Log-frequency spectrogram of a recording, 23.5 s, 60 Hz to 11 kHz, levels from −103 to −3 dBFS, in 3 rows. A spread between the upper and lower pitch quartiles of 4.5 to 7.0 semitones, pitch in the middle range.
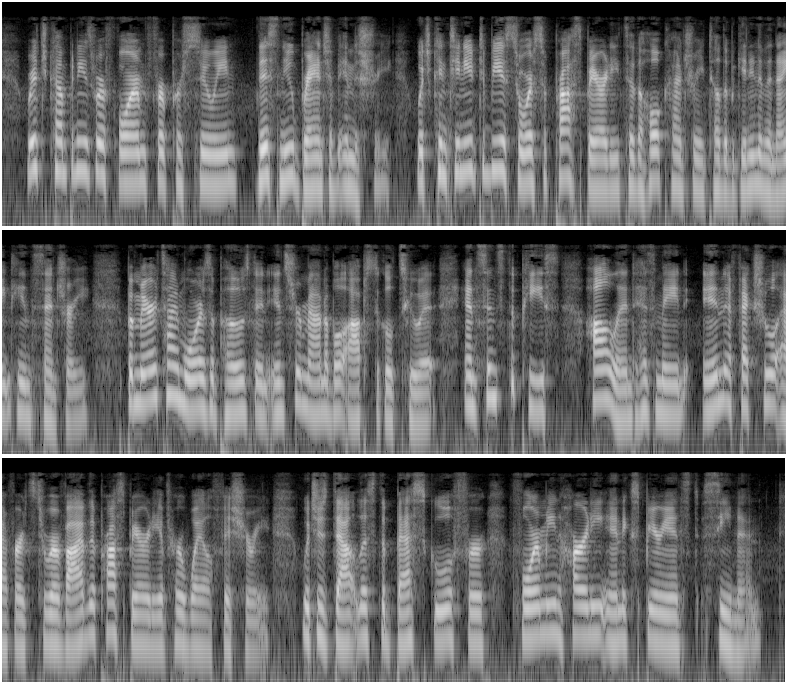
No: average, 3.6 semitones; medium, 160 Hz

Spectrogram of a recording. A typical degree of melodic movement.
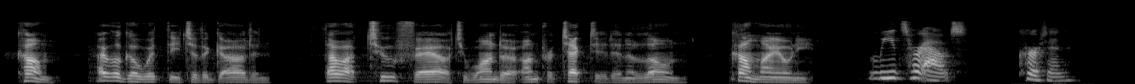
No: wide, 8.5 semitones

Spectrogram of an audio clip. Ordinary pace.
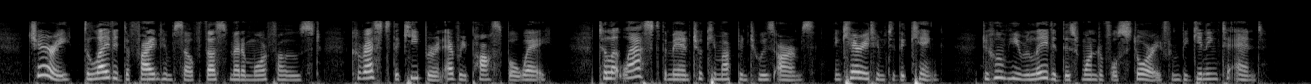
Yes: average, 190 wpm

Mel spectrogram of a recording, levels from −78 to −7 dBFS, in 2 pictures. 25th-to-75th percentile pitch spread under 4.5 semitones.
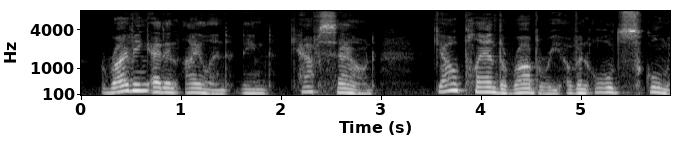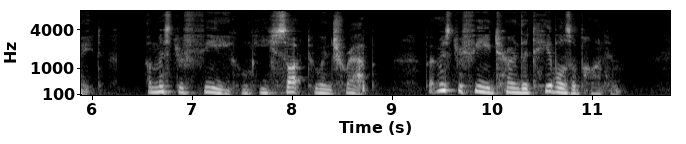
No: average, 4.8 semitones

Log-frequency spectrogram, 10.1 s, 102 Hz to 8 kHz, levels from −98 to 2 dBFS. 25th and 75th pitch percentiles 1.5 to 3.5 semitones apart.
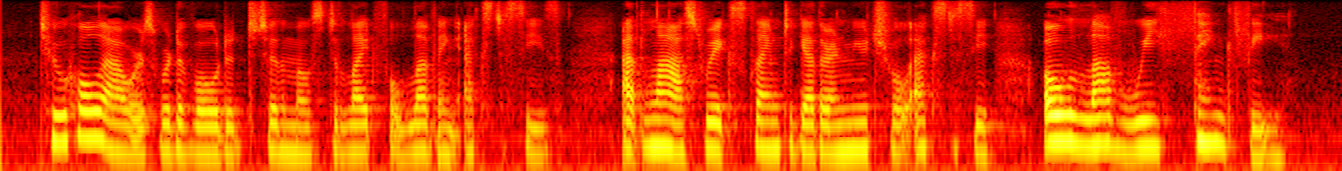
Yes: narrow, 2.5 semitones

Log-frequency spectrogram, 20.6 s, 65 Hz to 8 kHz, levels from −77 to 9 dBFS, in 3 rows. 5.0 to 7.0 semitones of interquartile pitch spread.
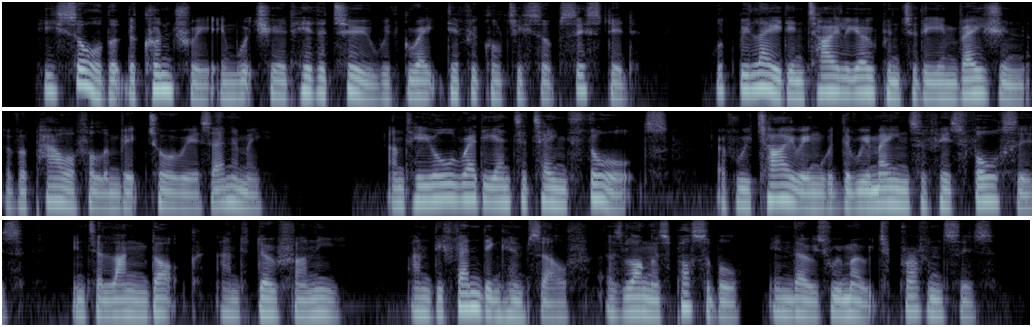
No: average, 3.8 semitones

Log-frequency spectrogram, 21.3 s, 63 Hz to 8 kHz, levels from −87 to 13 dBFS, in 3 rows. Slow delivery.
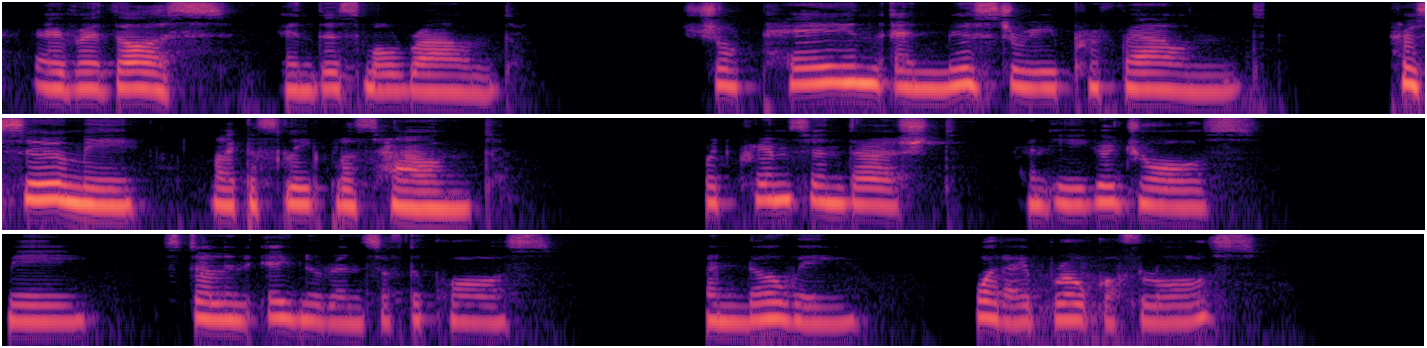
Yes: slow, 100 wpm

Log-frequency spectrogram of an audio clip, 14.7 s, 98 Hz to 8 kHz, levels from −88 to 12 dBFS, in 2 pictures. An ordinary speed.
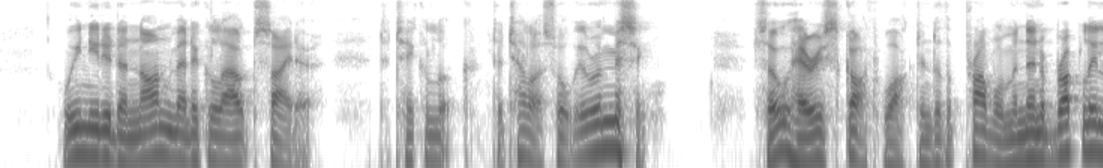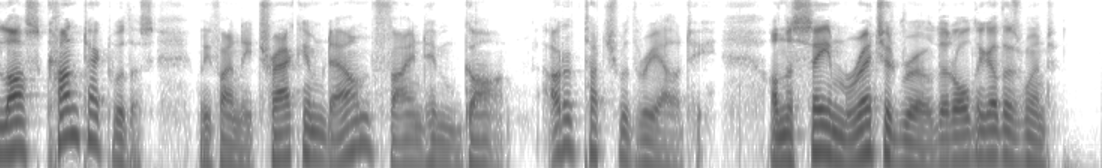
No: fast, 220 wpm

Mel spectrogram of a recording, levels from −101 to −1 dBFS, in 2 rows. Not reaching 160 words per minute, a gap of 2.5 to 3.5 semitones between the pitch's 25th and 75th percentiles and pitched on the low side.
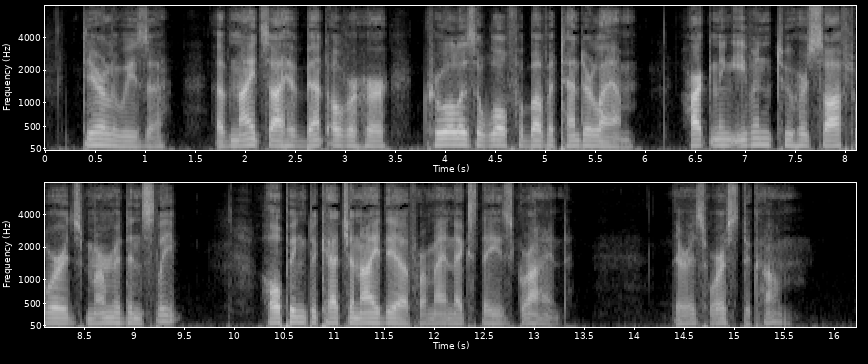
Yes: average, 150 wpm; average, 2.8 semitones; low, 110 Hz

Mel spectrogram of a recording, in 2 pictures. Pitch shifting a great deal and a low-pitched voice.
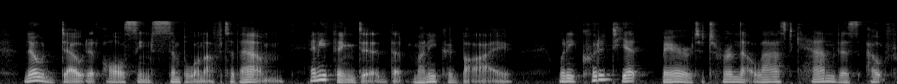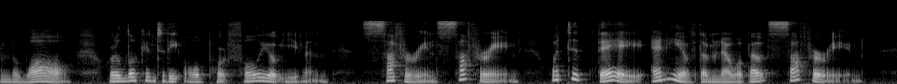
Yes: wide, 7.0 semitones; low, 125 Hz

